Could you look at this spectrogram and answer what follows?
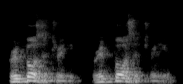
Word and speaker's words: repository: Repository. The stress of the second syllable, ударение на второй слог.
